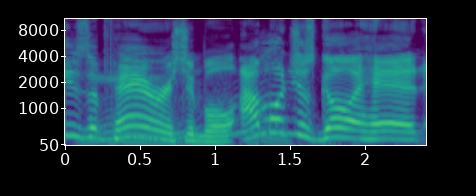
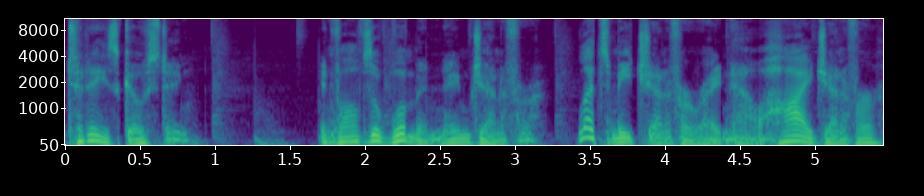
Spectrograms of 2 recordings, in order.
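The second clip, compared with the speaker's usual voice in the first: grave, serious TV documentary narrator voice; 12 semitones lower than usual. Host opens the Ghost Hunters segment in a serious documentary voice. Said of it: "I'll put my serious voice on".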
